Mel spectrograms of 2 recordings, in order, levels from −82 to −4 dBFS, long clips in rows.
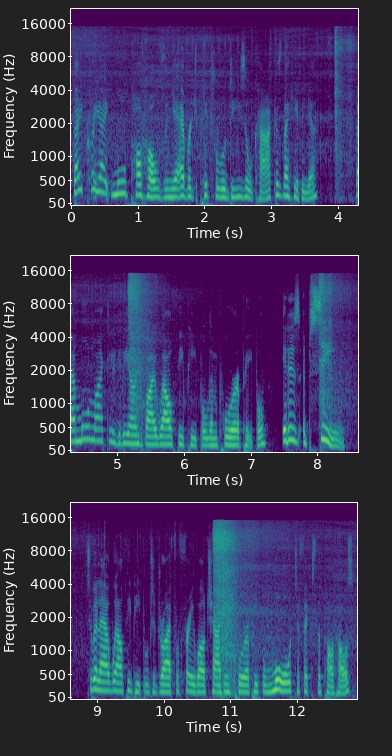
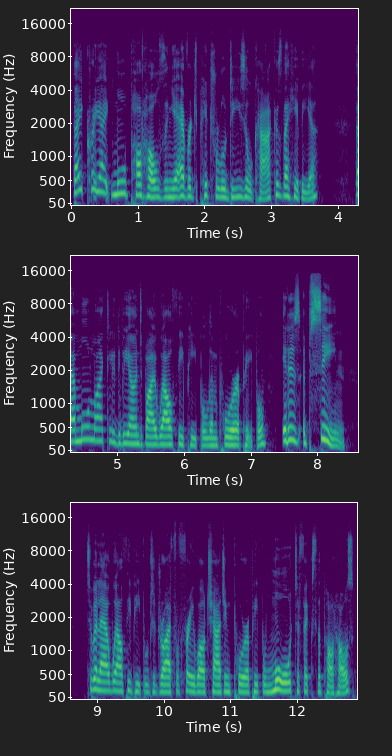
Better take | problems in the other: second | hiss; loud; throughout; 4 dB below the speech

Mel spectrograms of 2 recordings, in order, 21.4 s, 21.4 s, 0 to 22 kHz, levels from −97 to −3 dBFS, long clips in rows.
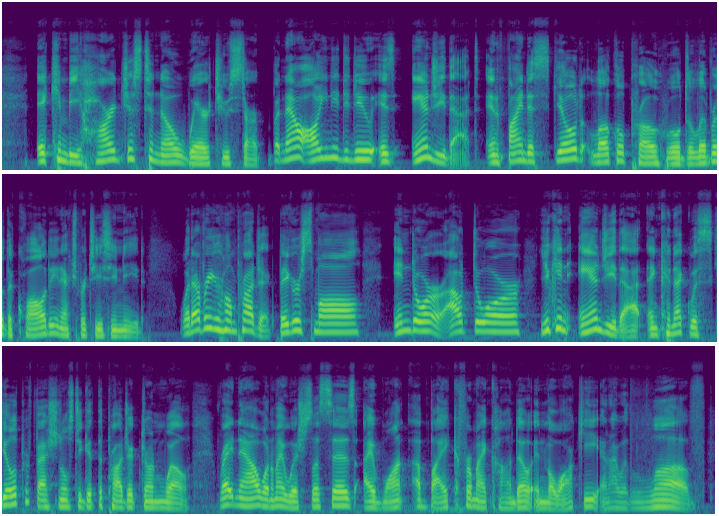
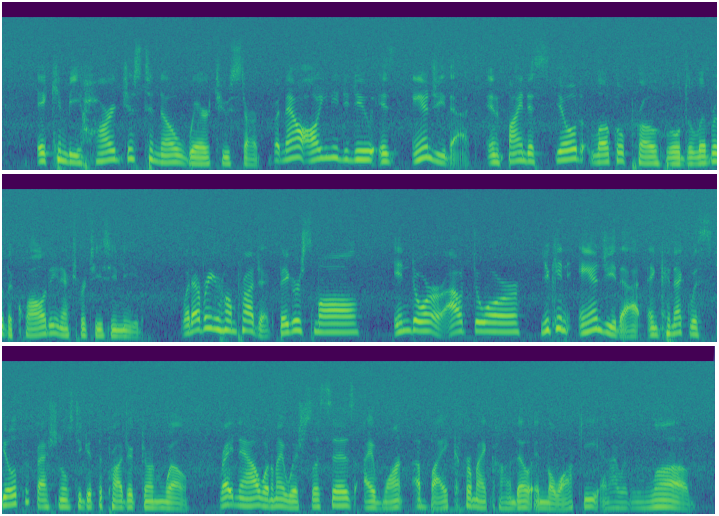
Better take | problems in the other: first | hiss; loud; throughout; 7 dB below the speech

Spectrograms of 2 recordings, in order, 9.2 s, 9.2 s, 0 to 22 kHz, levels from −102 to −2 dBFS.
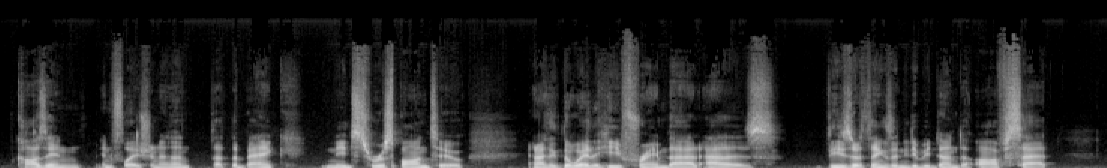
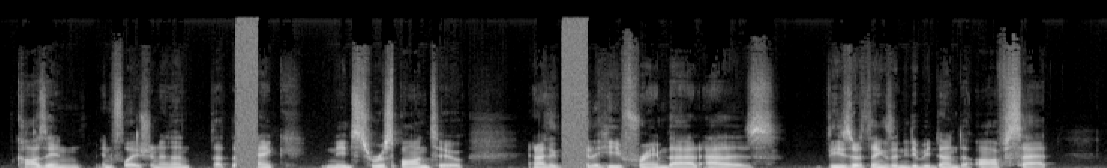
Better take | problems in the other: first | audio cutting out; filled with static; at 2 s and at 4.5 s

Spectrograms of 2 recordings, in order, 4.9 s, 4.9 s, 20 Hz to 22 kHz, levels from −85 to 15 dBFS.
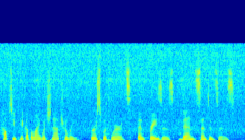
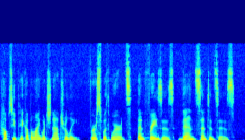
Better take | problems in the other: second | hiss; loud; throughout; 7 dB below the speech; faint in the second

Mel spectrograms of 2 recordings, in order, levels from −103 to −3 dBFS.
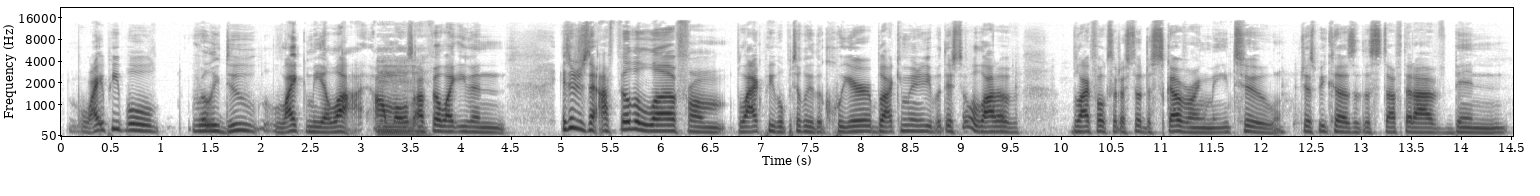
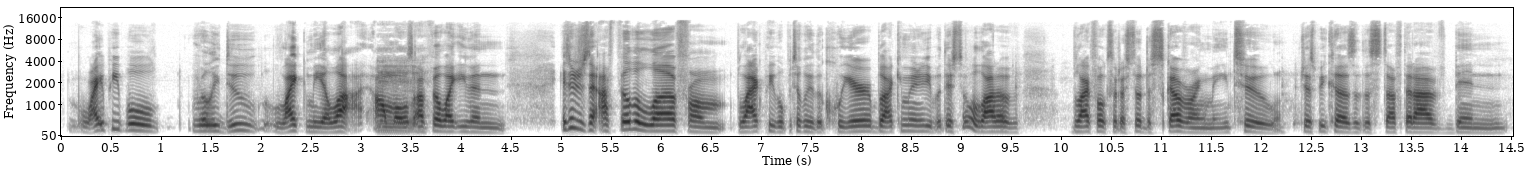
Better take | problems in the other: first | thin; very; fading below 400 Hz

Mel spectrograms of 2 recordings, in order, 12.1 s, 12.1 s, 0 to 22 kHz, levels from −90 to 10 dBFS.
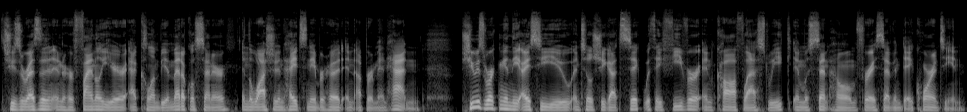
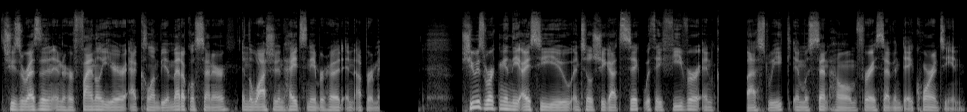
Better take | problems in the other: first | audio cutting out; at 4.5 s and at 9 s

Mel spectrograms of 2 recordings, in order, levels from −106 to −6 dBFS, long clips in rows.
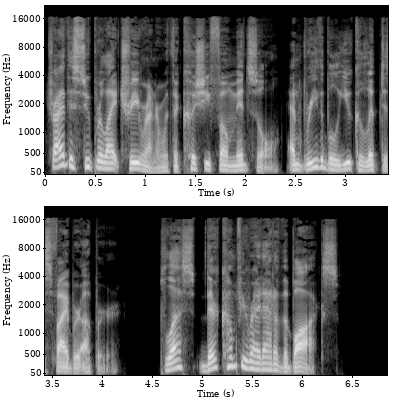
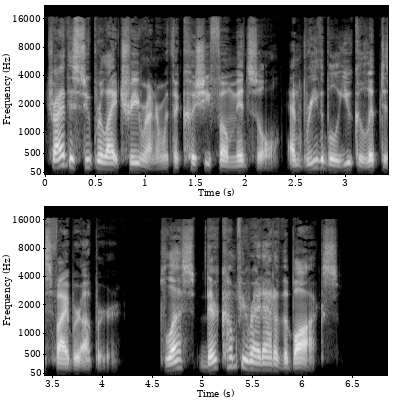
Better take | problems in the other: first | thin; very; fading below 350 Hz

